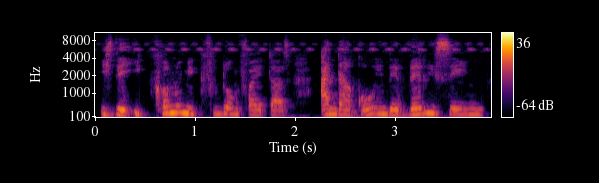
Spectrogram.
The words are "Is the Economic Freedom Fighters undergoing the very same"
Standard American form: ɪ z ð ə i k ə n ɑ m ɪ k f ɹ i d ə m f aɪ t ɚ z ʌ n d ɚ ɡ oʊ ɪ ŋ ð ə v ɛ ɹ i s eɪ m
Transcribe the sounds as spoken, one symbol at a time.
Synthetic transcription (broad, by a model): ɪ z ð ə i k ə n ɑ m ɪ k f ɹ i d ə m f aɪ t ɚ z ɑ n d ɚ ɡ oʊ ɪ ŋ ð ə v ɛ ɹ i s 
